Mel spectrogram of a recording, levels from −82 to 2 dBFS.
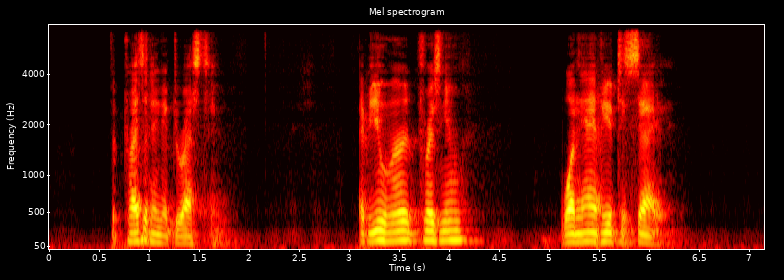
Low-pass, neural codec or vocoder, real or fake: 7.2 kHz; codec, 16 kHz, 1 kbps, FunCodec, trained on Chinese and English, 50 frames a second; fake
